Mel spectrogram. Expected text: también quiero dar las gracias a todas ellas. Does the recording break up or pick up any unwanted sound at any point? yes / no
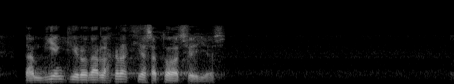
no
